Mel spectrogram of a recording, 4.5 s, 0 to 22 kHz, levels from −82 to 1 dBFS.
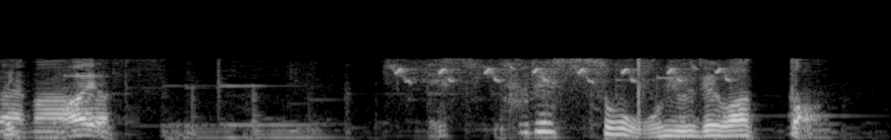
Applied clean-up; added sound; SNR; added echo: neural mask model RNNoise.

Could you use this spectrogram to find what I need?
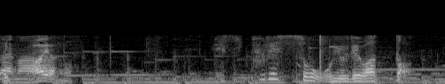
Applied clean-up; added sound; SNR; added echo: none; none; none; none.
